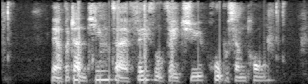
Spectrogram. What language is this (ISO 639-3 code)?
zho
